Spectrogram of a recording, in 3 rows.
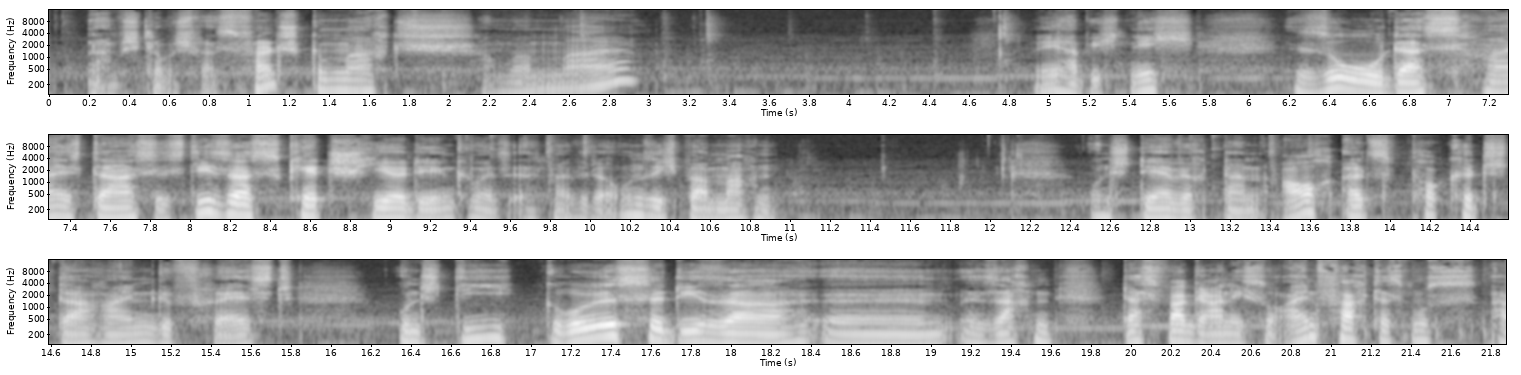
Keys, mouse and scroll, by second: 2.6-4.6 shift+middle drag, 4.7-5.7 middle drag, 7.4 click, 9.3 click, 9.8 space, 11.0 scroll up 2, 13.0 click, 13.4 space, 14.6-16.5 drag.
